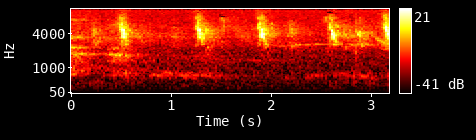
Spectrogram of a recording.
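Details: Brown-throated sunbird, Thailand, Ubon Ratchathani, 13 January 2021, Nikon P1000: five clipped, bright chip notes about 0.7 seconds apart, set against faint lower background murmur.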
